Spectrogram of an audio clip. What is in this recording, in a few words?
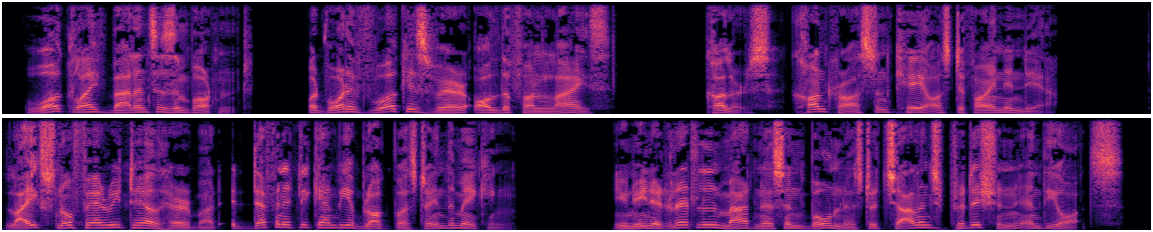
English, male voice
